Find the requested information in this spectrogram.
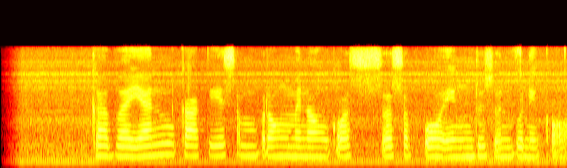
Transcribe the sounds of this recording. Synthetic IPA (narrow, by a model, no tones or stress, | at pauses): ɡ̥a̤ba̤jankakesəmpɾʊŋmənɔŋkɔssəsəpɔɪŋd̪̥ṳsʊnpunikɔ̰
